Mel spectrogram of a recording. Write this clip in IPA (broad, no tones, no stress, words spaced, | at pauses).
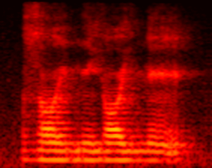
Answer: zɔi̯bĩ jɔjnẽ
